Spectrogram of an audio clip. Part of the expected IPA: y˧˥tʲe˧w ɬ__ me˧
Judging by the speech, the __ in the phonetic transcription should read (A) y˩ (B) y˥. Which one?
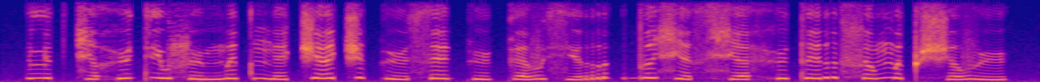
A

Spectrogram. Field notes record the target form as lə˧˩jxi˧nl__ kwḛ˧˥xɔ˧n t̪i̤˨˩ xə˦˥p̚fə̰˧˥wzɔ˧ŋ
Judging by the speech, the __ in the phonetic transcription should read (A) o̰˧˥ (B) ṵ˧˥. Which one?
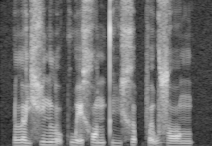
A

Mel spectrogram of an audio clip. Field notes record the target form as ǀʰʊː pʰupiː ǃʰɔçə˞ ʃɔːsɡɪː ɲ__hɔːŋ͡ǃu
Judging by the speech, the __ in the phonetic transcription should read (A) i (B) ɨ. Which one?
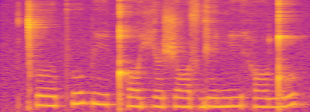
A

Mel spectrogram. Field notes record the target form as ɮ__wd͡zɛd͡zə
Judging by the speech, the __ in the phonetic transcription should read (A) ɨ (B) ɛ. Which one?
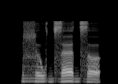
A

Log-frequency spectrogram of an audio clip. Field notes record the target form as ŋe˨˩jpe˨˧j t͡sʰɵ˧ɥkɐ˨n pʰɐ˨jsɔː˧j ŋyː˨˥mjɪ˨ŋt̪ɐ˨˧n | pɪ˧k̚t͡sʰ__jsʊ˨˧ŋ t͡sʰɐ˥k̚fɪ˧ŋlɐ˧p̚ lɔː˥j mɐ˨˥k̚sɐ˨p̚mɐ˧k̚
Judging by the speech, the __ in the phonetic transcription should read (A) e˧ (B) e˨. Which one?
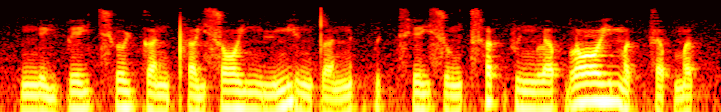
A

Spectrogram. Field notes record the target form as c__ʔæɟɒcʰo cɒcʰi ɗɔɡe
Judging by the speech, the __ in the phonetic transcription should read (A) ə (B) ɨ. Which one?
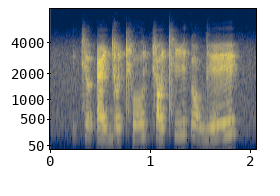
A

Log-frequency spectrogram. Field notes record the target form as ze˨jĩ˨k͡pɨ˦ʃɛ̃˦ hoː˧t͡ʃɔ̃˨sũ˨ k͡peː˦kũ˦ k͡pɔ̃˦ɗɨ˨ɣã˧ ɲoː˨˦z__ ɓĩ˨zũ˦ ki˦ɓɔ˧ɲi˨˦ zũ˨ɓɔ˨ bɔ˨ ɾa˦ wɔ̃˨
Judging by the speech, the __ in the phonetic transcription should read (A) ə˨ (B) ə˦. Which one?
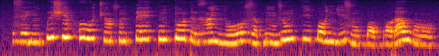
A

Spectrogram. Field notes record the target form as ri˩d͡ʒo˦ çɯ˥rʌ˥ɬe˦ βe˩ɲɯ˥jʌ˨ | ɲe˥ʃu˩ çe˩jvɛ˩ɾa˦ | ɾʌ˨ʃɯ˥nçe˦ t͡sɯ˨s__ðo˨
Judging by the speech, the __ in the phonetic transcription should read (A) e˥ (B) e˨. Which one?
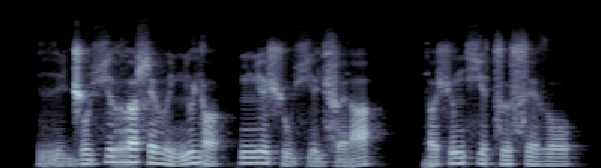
B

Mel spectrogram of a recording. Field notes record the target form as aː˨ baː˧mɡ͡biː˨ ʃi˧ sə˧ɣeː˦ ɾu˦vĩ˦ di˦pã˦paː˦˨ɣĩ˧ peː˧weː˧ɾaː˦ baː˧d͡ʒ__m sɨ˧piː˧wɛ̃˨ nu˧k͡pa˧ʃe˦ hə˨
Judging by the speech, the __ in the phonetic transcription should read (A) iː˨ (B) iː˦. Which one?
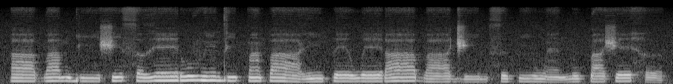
A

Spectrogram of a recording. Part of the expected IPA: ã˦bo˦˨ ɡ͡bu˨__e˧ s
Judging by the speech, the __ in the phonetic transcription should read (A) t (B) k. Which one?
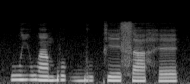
B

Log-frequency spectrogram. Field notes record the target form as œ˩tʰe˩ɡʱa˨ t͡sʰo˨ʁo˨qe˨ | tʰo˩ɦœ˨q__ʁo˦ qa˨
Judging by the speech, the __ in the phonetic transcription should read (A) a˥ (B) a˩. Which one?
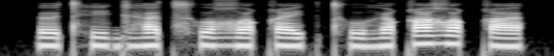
A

